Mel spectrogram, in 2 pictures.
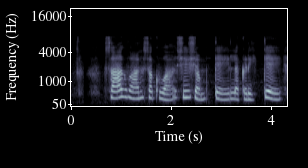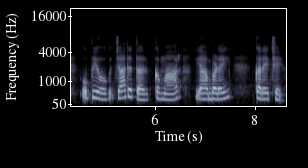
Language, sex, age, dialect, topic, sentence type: Maithili, female, 18-24, Eastern / Thethi, agriculture, statement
